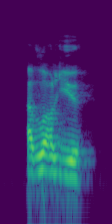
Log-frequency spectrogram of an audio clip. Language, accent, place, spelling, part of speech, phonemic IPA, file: French, France, Lyon, avoir lieu, verb, /a.vwaʁ ljø/, LL-Q150 (fra)-avoir lieu.wav
- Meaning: to take place, happen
